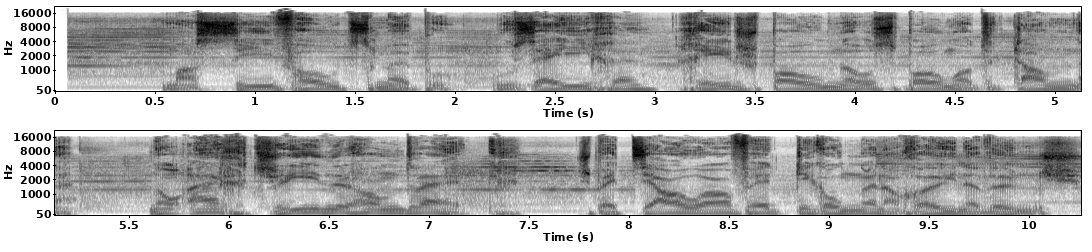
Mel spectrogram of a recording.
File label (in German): Werbung CH BE; werbung schweizerdeutsch be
